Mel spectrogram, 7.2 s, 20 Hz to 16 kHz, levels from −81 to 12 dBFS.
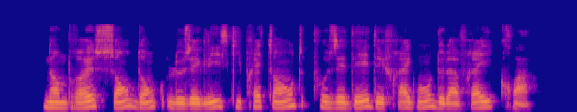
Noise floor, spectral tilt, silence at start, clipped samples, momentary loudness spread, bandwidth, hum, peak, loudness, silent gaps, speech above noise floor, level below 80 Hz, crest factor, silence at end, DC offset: -82 dBFS; -5.5 dB/octave; 0.55 s; under 0.1%; 6 LU; 7.8 kHz; none; -6 dBFS; -23 LUFS; none; 60 dB; -70 dBFS; 16 dB; 0.6 s; under 0.1%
